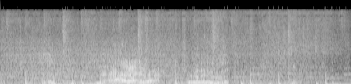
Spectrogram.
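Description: Three male lions give several deep, rumbling roars in two heavy surges while crossing a river, over a low, steady background rumble, with faint thumps scattered throughout.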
